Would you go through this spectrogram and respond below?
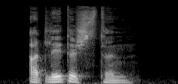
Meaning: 1. superlative degree of athletisch 2. inflection of athletisch: strong genitive masculine/neuter singular superlative degree
- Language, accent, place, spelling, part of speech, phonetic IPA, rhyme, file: German, Germany, Berlin, athletischsten, adjective, [atˈleːtɪʃstn̩], -eːtɪʃstn̩, De-athletischsten.ogg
